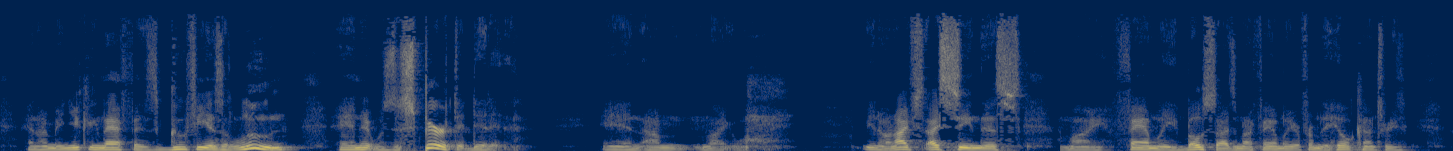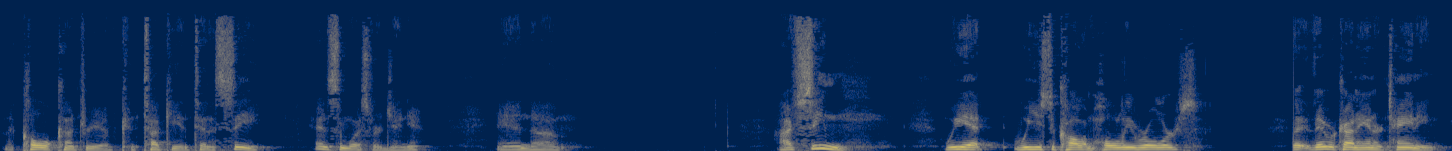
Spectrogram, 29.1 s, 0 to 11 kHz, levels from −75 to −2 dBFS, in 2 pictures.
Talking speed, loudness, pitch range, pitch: 145 wpm, -26 LUFS, 115-145 Hz, 130 Hz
